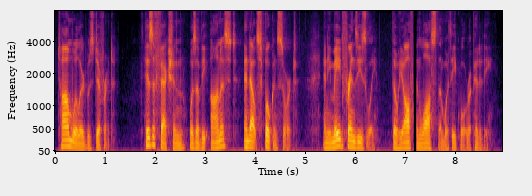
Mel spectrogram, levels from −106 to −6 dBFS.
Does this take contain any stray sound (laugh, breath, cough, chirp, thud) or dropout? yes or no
yes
